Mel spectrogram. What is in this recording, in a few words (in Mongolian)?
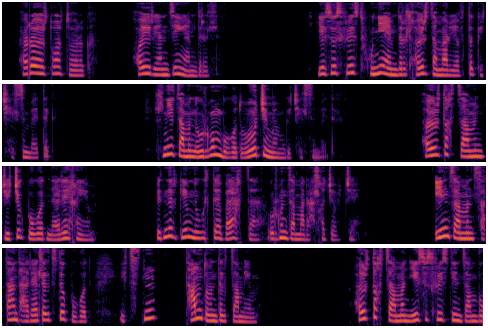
good news mongolian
